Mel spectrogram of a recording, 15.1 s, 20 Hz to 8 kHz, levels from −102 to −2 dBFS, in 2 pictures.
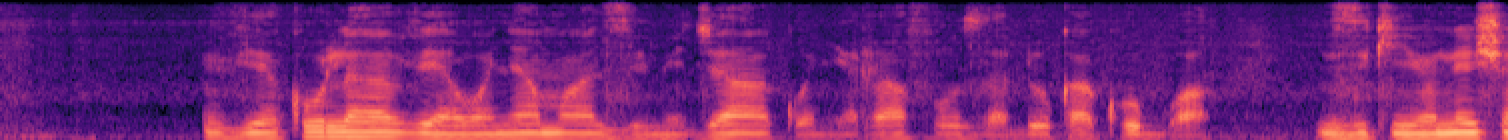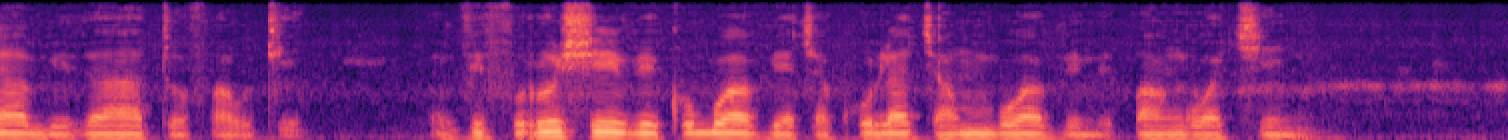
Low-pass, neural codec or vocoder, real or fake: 7.2 kHz; codec, 16 kHz, 16 kbps, FunCodec, trained on Chinese and English, 50 frames a second; fake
